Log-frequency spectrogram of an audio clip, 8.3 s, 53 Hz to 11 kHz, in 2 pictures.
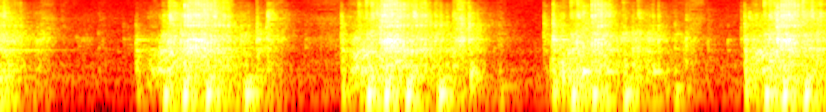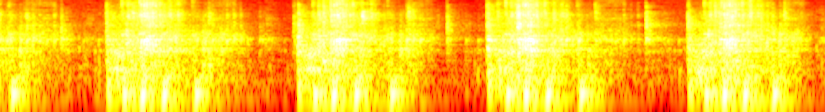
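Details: KC pit bike (Pep Boys, roughly 15–20 years old) after sitting 3+ years, fuel petcock on reserve after a kickstarter repair: eight kicks at about one per second, each a brief chuff that dies without firing; cranks but no start, cause unconfirmed.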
